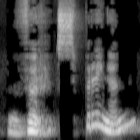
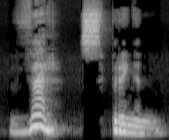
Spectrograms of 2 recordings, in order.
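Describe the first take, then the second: First: The stress is on the second syllable. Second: The stress is on the first syllable. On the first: "on met l'accent sur la deuxième syllabe" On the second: "on met l'accent sur la première syllabe"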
